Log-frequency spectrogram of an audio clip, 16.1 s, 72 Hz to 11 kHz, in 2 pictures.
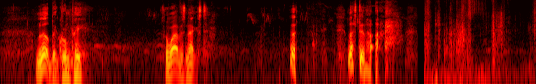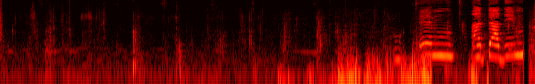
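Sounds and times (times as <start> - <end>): footsteps on gravel: 6.4 - 14.3.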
